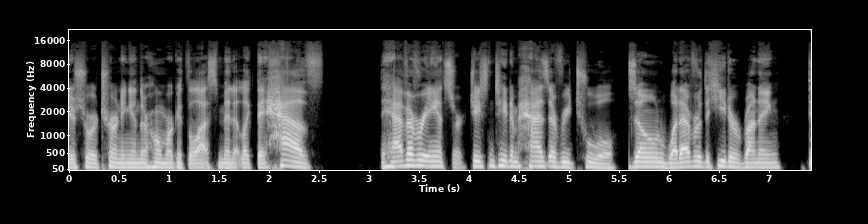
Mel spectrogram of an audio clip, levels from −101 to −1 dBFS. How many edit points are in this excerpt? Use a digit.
1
